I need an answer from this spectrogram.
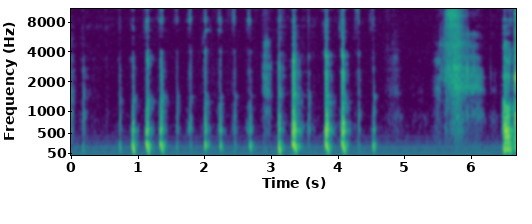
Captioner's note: Ketawa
